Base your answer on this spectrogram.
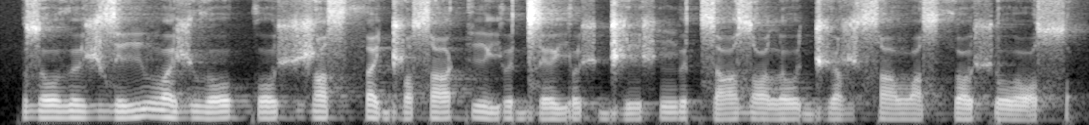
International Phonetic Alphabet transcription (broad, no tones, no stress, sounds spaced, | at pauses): z o ð ɨ ʒ z i β ɐ ʒ ð o k o ʃ ʒ e sˤ θ i d͡ʒ ɵ sˤ i k i j ɨ d͡z e j ɵ ʃ d͡ʒ i ʃ ŋ ɨ t͡s ɐ zˤ ɵ l o d͡ʒ ɵ ʒ sˤ e β ɐ sˤ θ o ʃ ɾ o sˤ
